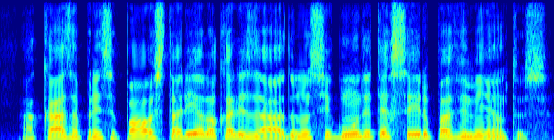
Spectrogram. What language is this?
Portuguese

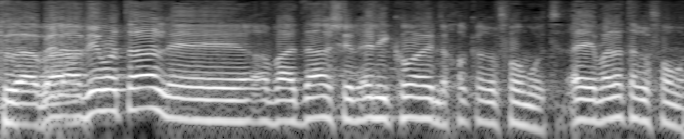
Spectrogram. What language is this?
Hebrew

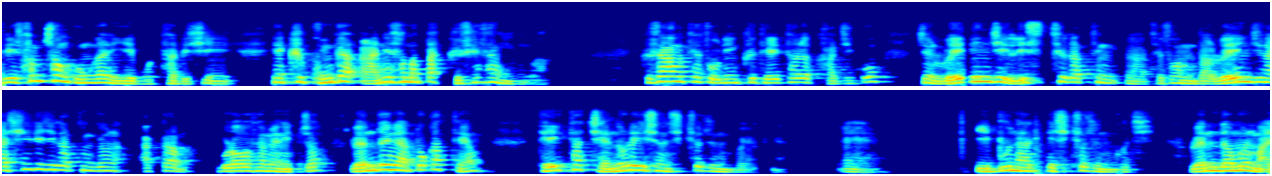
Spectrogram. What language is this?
Korean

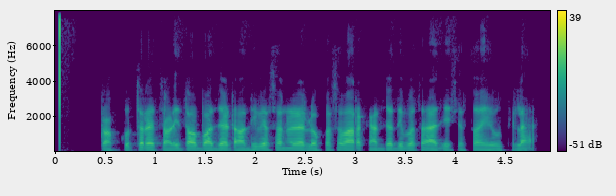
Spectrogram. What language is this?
Odia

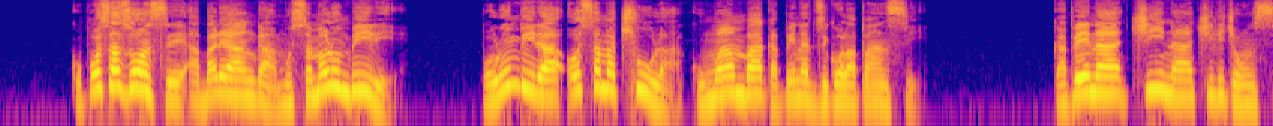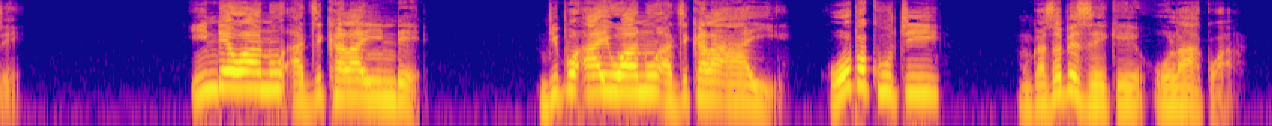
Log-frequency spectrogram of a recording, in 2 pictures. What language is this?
Nyanja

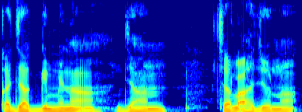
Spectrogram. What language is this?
Santali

